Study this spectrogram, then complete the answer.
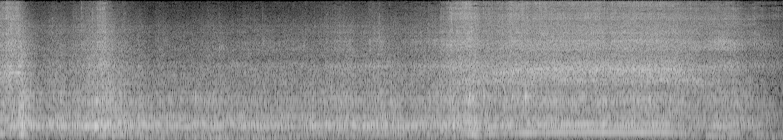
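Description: A blender making hummus runs steadily and loudly for the whole stretch, its motor whining with a rattling churn and slight shifts in pitch.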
